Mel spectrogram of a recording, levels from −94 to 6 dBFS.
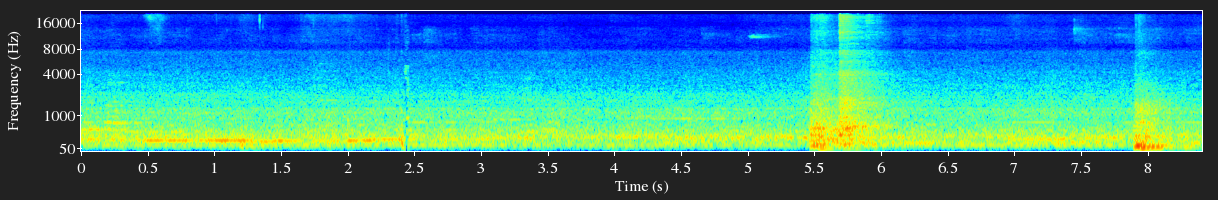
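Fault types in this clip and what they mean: Broken MP3 bit reservoir: a short glitch from 2.42 to 2.46 s, roughly 44 ms or under two 26 ms frames. The likely cause is a cut in the stream that left the next frames pulling their borrowed reservoir bits from the wrong data.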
